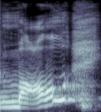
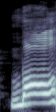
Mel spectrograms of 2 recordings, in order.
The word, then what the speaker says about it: Mal: character is not American, but the fact that Mal, M-A-L, which also happens to be my name, is pronounced by every other character in the movie as Darth Maul is...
